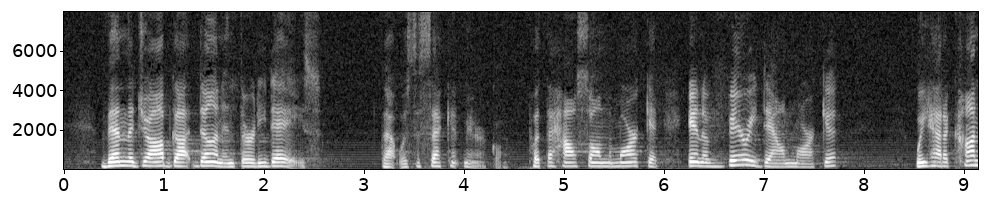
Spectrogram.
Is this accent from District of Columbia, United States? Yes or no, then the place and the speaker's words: yes; Washington, District of Columbia, United States; born there; I was born in D.C., I was born on North Capitol Street in D.C., in a hospital.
